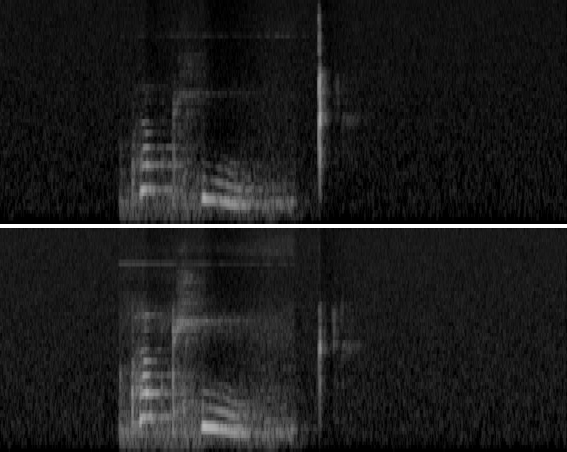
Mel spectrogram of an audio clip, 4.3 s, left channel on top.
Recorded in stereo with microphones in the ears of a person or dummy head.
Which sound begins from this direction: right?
A child speaking, at 0.9 s.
